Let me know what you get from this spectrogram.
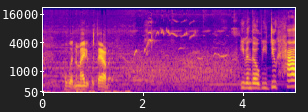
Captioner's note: birds chirping; gentle music continues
